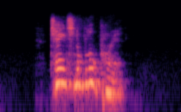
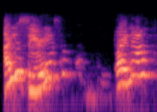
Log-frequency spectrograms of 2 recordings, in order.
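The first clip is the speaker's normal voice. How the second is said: climbing much higher into mock disbelief; incredulous husband; 10 semitones higher than usual. Husband catching wife on Facebook at dawn, incredulous. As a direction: imitate husband's exasperated disbelief. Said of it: "my husband was like".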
